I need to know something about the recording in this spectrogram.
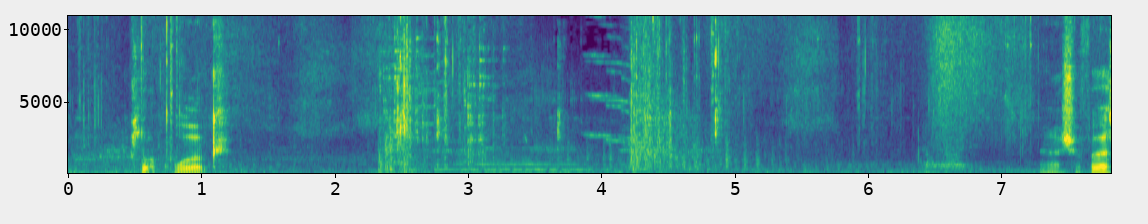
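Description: Footsteps creak across a wooden floor.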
